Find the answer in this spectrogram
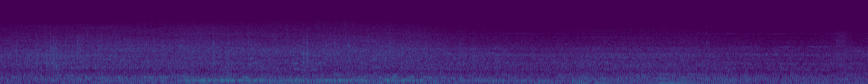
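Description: A car pulling slowly into a sandy yard and coming to a stop, its engine running steadily with tyre noise on the ground. The sound swells over the first couple of seconds as it comes closer.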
